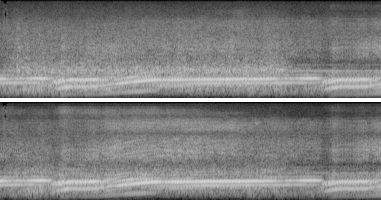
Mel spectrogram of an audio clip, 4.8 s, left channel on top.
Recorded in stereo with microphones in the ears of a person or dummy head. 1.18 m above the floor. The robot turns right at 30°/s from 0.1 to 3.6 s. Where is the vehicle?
120° right; by 4.8 s 15° right.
